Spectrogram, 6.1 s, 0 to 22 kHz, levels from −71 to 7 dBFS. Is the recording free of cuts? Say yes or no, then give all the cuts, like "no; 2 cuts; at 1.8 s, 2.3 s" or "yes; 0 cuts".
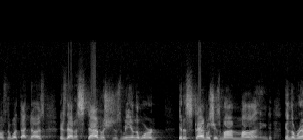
yes; 0 cuts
